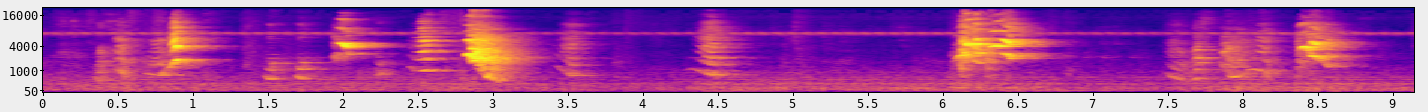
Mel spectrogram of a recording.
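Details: Indian green ringneck parrot, described as talking in Urdu/Hindi, utters busy clusters of raspy syllables of mixed pitch, louder bursts near the start and again after a pause, over a thin steady whine.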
